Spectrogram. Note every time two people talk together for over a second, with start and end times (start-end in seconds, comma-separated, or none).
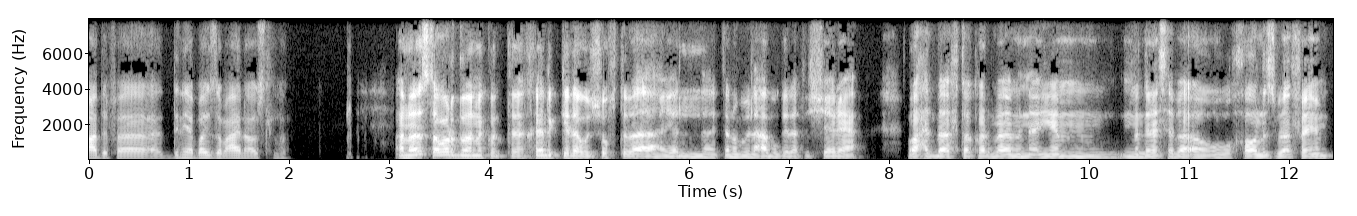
none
